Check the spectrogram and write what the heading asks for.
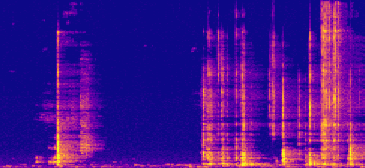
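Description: Faint clicks and clatter of hand work on an ATV's rear rack: a ratcheting wrench on a rack fastener about a second in, then from about halfway a run of irregular knocks and rattles as the fender protector is handled against the rack.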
